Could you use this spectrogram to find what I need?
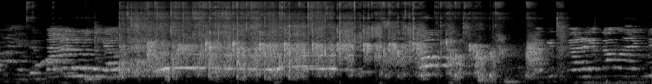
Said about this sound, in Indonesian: tepuk tangan dulu untuk yang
